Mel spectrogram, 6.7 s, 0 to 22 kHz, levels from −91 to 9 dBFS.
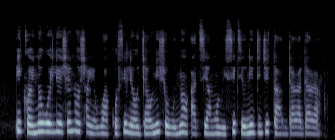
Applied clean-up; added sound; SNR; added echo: none; none; none; none.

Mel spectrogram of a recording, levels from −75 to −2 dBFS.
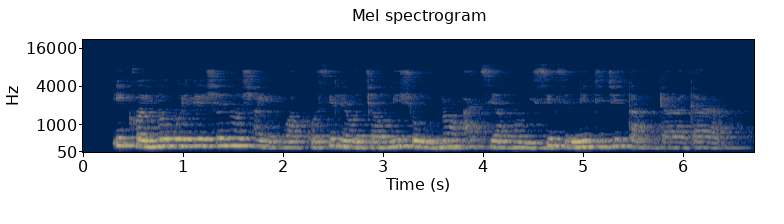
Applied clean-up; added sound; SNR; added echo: none; none; none; reverberation time 0.9 s.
